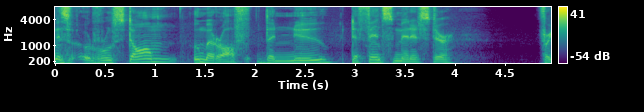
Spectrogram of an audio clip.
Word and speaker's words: Rustem Umerov: His name is Rustem Umerov, the new defense minister for Ukraine.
